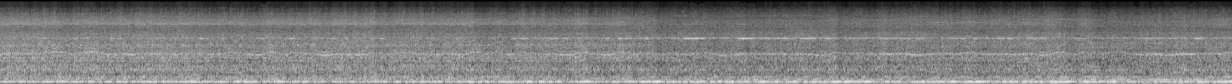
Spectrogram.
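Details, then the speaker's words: Black Stang (Mustang) first fire with 24 lb injectors and 73 mm mass air meter; fuel pressure low at startup; rockers shimmed, idling much better; even, steady low drone with no stumble or misfire: normal idle. "car's idling a lot better man i think shimming those rockers worked out pretty good"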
